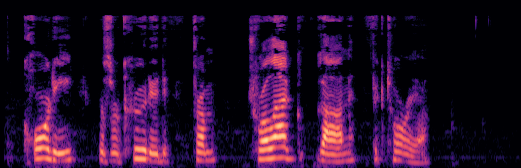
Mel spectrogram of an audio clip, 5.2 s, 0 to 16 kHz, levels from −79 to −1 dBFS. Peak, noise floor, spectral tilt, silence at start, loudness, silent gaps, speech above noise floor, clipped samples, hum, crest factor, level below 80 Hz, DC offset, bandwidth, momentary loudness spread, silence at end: -2 dBFS; -60 dBFS; -4 dB/octave; 0.25 s; -19 LUFS; none; 41 dB; under 0.1%; none; 18 dB; -64 dBFS; under 0.1%; 11.5 kHz; 16 LU; 0.95 s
